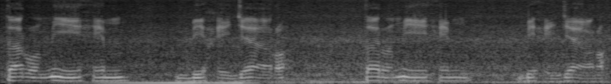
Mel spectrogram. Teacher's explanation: Maksud samar itu tidak sejelas ketika izhar. Ketika mengucap mim mati, bibir tidak tertutup rapat secara penuh dan tidak terbuka, samar-samar antara izhar dan idgham. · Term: ikhfa syafawi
